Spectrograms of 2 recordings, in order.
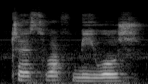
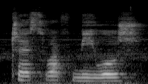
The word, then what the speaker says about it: Czesław Miłosz: Czesław Miłosz. Czesław Miłosz. I make that as Czesław Miłosz, and that's as good as I can do with that.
